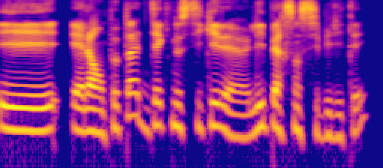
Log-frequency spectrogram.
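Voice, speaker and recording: A man's voice: mid-range voice, no room sound. Man hosting a podcast, dry close sound. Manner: relaxed, asks questions and explains carefully with pauses. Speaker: podcast host, interviewer. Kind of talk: casual podcast interview.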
